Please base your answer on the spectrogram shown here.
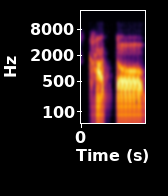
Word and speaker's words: Kato: as k kato but let's pronounce it the right way it's in japanese it's kato but in the philippines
